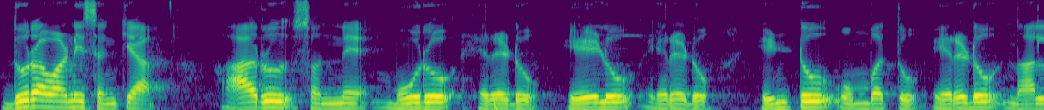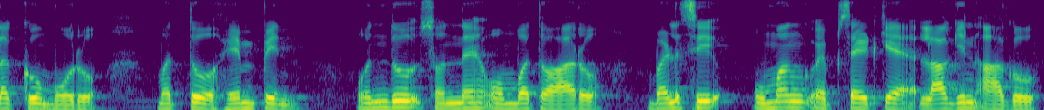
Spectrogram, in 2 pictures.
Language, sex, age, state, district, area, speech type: Kannada, male, 60+, Karnataka, Chikkaballapur, rural, read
